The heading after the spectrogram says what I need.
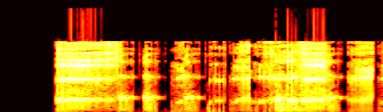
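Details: Simulated burp from the Talking Ben the Dog phone app: a long, loud, voiced burp broken into several deep pulses; burping.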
